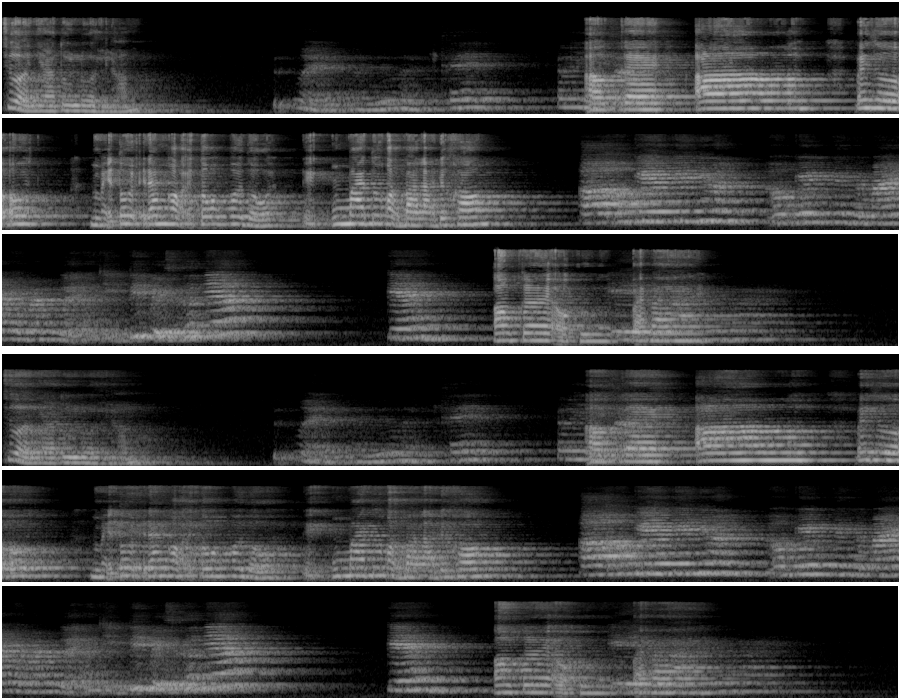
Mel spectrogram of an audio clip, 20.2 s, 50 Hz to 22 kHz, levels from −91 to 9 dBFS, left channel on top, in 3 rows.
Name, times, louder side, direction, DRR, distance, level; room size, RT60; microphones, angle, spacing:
voice 1, 0.0-1.1 4.4-7.0 7.4-10.4 17.1-18.7, left 4 dB, 65° left, 7 dB, 0.9 m, -27 dB
voice 2, 2.2-3.6 4.2-4.8 11.0-15.3 16.3-16.8 18.0-19.2, equal, ahead, -10 dB, 4.0 m, -33 dB
18.0 x 8.0 x 3.2 m, 1.2 s
head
